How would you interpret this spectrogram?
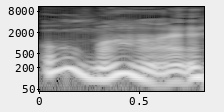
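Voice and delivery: leering, knowing, lusty exclamation with suggestive relish. Imitating George Takei's catchphrase after a friend's reaction: George Takei "oh my" impression. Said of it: "George Takei thing".

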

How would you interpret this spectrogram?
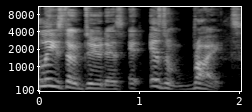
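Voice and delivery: seething, indignant, fuming and furious delivery. Retelling a film scene where a character objects: imitating someone fuming. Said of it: "She's fuming".

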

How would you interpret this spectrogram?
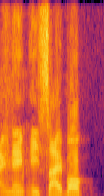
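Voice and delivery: mechanical, robotic moon-man accent. Showing the others the voice they talk in, moon robot accent. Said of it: "I talk in a moon / robot accent".

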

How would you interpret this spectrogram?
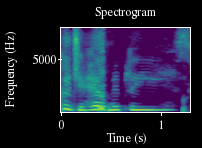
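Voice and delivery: high, lifted Southern belle accent. Playing a damsel in distress at the mechanic shop, doing a Blanche impression. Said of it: "I go Blanche at the mechanic shop".

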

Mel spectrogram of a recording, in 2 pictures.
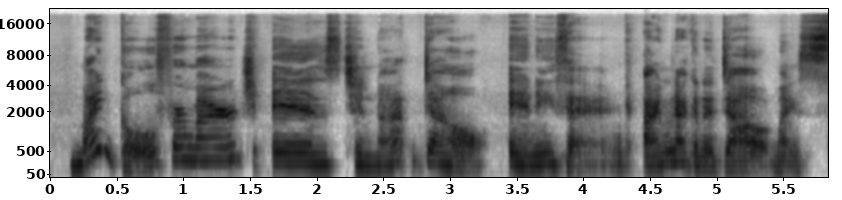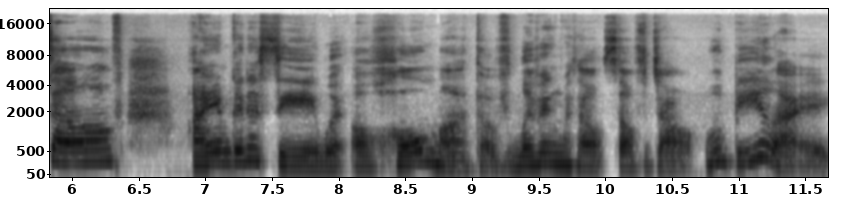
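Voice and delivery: teasing, acted mock parody voice. Quoting own earlier goal, then admitting failure: mock voice for own past words. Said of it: "I do that voice".

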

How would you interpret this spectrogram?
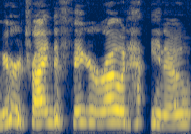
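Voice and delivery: high, loud, delighted gushing. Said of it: "And they said".

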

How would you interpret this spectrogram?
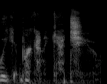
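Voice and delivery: soft, whispered, menacing villain voice.

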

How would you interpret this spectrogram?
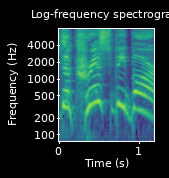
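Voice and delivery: high, mild, shout-like yell. One speaker repeats the lunch spot's name back to the other, shouting. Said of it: "Why are you shouting?".

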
